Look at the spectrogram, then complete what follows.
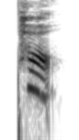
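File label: "pao", Mandarin Chinese, fourth tone; pinyin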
